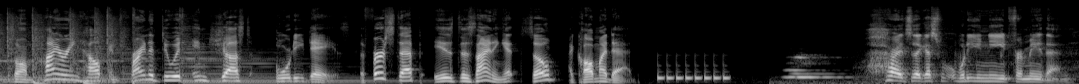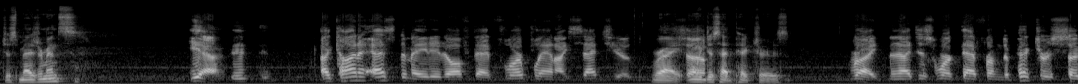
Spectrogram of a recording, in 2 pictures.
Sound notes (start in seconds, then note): 6.6 cell phone rings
